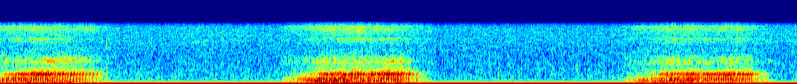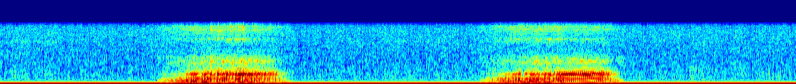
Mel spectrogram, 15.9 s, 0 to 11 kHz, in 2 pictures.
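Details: Adult man asleep, snoring: five loud, low, rumbling snores at steady intervals, about 19 breaths a minute.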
